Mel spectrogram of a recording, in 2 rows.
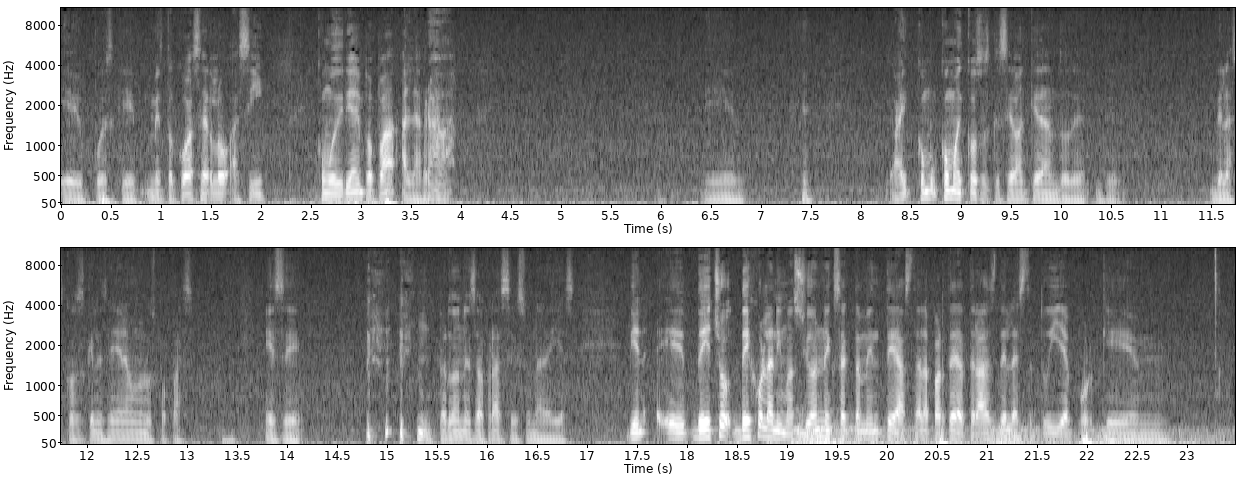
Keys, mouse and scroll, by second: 4.0 g, 5.2 click, 5.9 g, 7.4 click, 8.1 r, 10.8 click, 11.5 g, 12.9 click, 13.6 r, 15.7 click, 16.2 g, 17.6 click, 18.3 g, 19.6 click, 20.0 r, 21.4 click, 22.1 g, 22.3 middle click.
